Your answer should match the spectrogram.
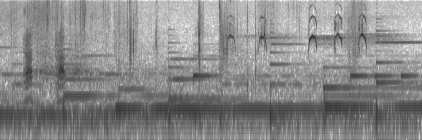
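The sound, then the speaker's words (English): A barnacle goose chick peeps in high, thin, repeated calls while its mother answers with lower, steadier calls, the two voices overlapping continuously. “responds to its mother's calls.”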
